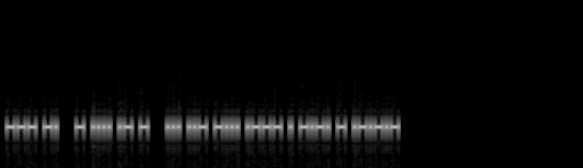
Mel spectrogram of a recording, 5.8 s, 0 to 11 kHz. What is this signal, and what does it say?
Morse code, heard as a keyed tone, about 41 wpm, 700 Hz. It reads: ON THAT SUBJECT.
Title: Sentences from Top 1600 Words 45wpm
